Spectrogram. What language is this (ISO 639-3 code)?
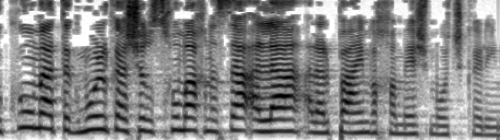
heb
